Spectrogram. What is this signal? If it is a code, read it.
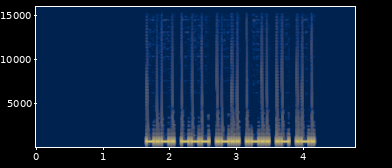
Morse code, heard as a keyed tone, about 31 wpm, 700 Hz. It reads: COLLAR
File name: Easy Words - Speed-Racing with Hints - 25wpm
